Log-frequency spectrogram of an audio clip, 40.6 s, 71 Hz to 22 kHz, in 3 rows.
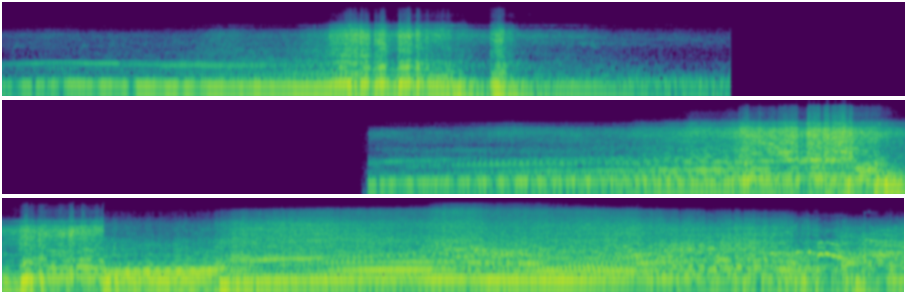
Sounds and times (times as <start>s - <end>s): Truck: 0.0s - 11.0s, 19.0s - 40.6s.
